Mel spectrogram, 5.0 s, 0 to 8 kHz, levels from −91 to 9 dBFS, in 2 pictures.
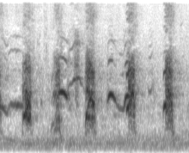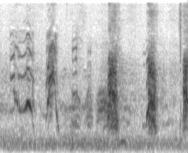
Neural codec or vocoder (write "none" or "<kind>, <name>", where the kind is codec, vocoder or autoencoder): vocoder, BigVGAN v2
